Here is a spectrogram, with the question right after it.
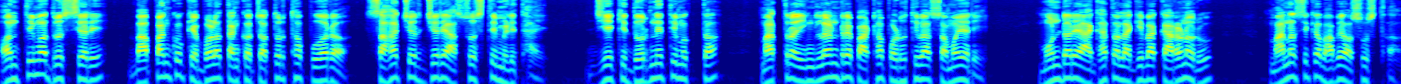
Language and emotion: Odia, neutral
